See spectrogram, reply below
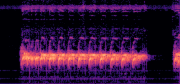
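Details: Local zebra dove singing one steady run of rapid, evenly pulsed coos, about fourteen beats over two and a half seconds, then a fresh phrase starting at the end.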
